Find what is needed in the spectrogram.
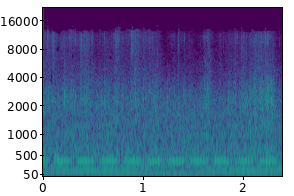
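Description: Plastic mailer bag rustling and crinkling as it is handled and pulled open, over a steady low hum.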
